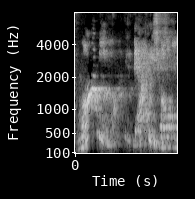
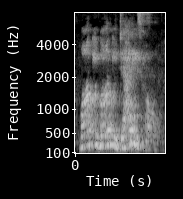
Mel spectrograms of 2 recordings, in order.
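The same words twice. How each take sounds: First: High-pitched mock child's bad American accent; terrible American accent. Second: Lightly voiced little kid reciting a line; child actor's first line. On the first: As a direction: imitate your kid self badly faking American, pitched way up. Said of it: "It's like a terrible accent". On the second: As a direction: quote the kiddie line in a mild singsong. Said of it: "first line I had to do was".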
